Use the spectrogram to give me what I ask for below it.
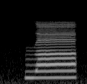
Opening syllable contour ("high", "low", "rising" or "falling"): high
